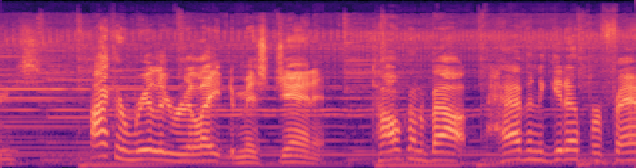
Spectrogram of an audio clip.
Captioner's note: none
